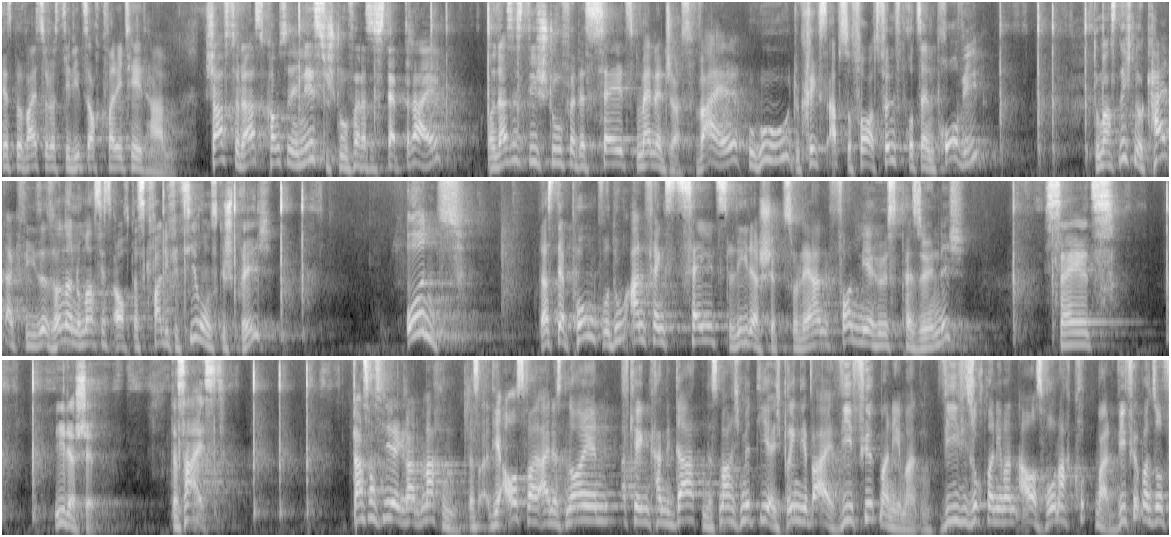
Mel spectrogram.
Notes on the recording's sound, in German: im Rahmen eines Vortrags auf dem "Sell like Alex Event"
